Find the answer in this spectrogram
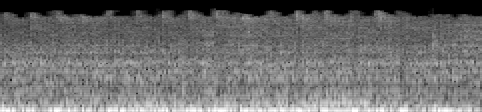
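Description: A grindcore band playing loud, distorted live music: heavy guitars and bass over fast, dense drumming without a break.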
